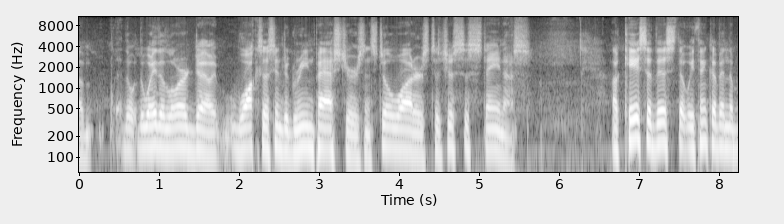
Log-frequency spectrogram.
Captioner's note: birds chirping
